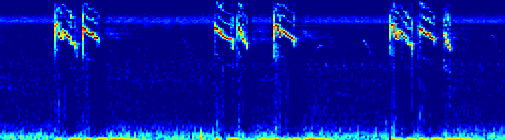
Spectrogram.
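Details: Buxtoni mountain white-eye lure recording: clusters of two or three thin, high, downslurred notes repeated roughly every one and a half seconds.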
